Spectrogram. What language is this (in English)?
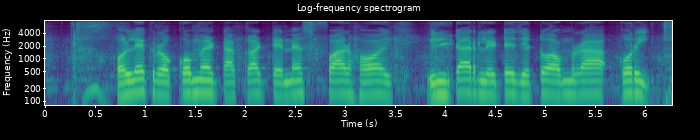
Bangla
